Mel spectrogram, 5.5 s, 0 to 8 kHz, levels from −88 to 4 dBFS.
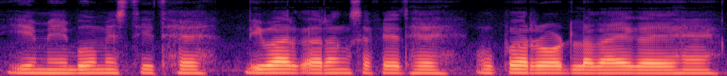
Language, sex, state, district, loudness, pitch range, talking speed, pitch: Hindi, male, Arunachal Pradesh, Lower Dibang Valley, -17 LUFS, 130-140 Hz, 165 wpm, 135 Hz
